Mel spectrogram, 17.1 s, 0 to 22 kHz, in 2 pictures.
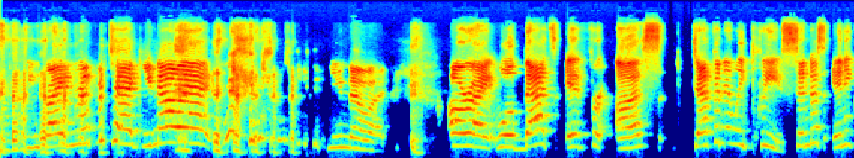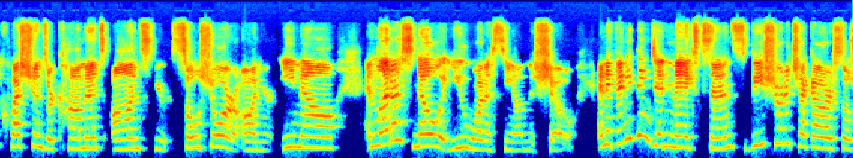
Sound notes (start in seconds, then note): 1.7 both laugh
